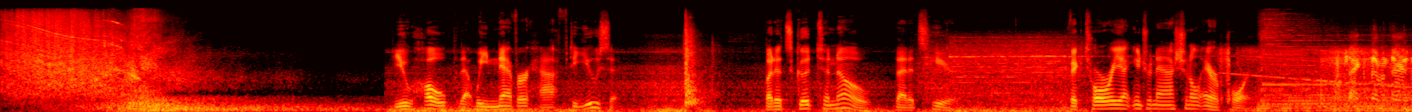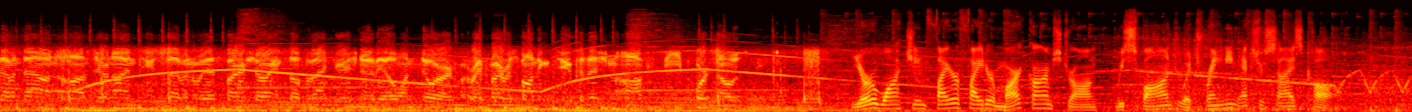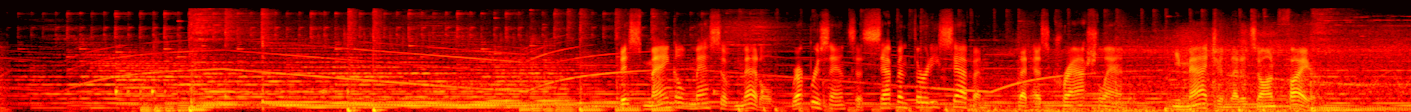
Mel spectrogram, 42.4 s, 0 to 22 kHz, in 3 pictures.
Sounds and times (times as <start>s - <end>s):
Speech: 3.9s - 6.2s, 7.7s - 9.6s, 10.7s - 12.6s, 13.3s - 21.6s, 22.6s - 27.5s, 34.4s - 41.5s
Fire engine, fire truck (siren): 12.2s - 28.6s, 29.2s - 42.3s
Music: 12.5s - 42.3s.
